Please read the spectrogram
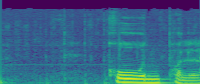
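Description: Faint scratching of a stylus writing on a tablet screen, followed by a man's voice from about a second in.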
